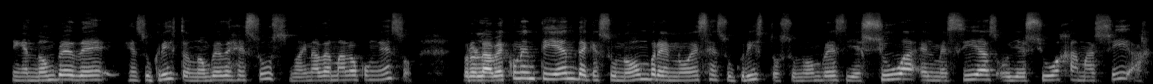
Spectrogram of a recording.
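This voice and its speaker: Woman pastor at mid pitch, lecturing a class, poses questions and answers them herself. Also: a little mellow. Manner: explanatory, asks and answers her own questions. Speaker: pastor teaching a discipleship class. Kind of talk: teaching class.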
